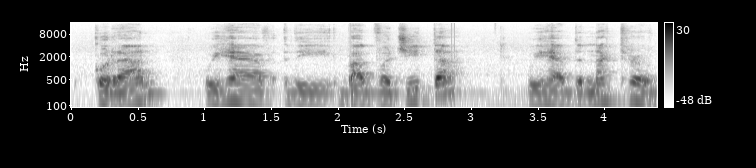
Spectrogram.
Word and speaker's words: Gita: Gita, like gift. Gita, thank you so much.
